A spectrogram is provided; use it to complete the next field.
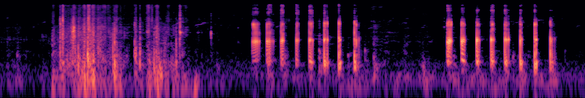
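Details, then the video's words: Grey francolin, a Sindhi teetar, while feeding: a noisy rustling burst, then two fast trains of sharp clicking notes, about eight to ten notes each. "partridge bird songs"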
